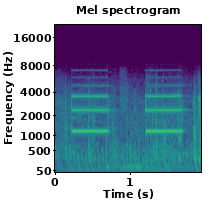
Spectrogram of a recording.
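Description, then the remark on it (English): The bat phone rings twice, two steady half-second electronic bursts with a short pause between them, loud with nothing else around it. “The bat phone.”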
